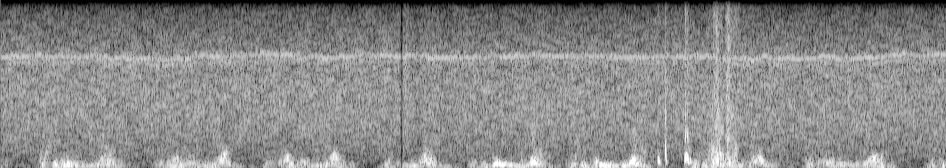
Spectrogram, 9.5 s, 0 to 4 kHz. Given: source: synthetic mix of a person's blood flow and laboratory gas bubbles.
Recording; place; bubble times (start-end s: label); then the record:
Doppler ultrasound of blood flow; precordium
6.54-6.70 s: bubbles
6.82-6.95 s: bubbles
7.05-7.41 s: bubbles
From the record:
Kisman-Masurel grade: 223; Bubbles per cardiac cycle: several, 3 to 8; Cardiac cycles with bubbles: 10 to 50%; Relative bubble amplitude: loud (0.450 to 0.775); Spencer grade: 2 (many but less than half of the cardiac periods contain bubble signals, singularly or in groups); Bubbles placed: only in the low amplitude regions of the cardiac cycle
